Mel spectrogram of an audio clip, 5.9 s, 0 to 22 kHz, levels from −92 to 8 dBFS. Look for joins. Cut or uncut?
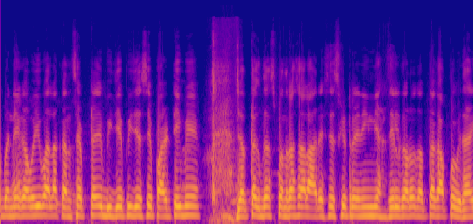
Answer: uncut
